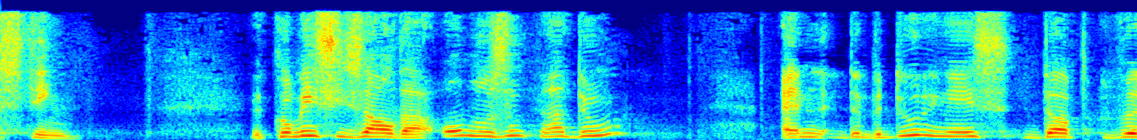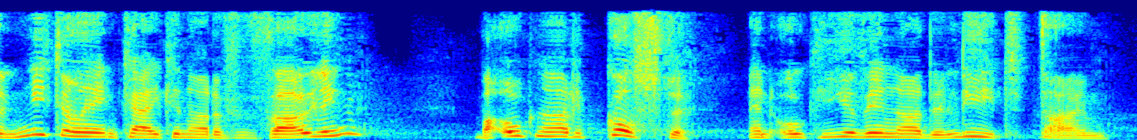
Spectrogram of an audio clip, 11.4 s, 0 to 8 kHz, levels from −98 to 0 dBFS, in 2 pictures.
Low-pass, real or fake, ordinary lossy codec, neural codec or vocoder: none; fake; none; codec, 16 kHz, 1.1 kbps, Voila-Tokenizer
